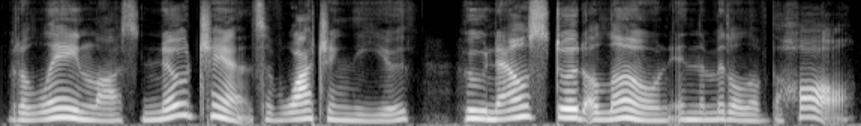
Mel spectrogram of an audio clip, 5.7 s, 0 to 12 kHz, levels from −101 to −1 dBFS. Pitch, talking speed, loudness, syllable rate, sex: 200 Hz, 200 wpm, -18 LUFS, 4.9 syllables/s, female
